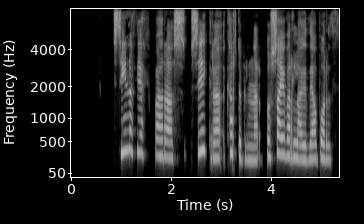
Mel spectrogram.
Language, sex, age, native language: Icelandic, female, 20-29, Icelandic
